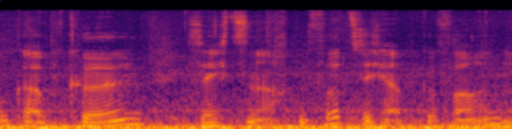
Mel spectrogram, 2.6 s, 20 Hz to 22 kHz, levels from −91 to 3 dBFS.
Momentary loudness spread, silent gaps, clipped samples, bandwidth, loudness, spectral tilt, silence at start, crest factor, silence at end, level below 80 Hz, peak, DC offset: 2 LU; none; under 0.1%; 16 kHz; -19 LUFS; -6 dB/octave; 0 s; 12 dB; 0 s; -20 dBFS; -4 dBFS; under 0.1%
